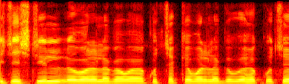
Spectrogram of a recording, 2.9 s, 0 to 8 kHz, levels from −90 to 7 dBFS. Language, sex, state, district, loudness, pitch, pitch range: Hindi, male, Haryana, Jhajjar, -15 LUFS, 145 Hz, 145-150 Hz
